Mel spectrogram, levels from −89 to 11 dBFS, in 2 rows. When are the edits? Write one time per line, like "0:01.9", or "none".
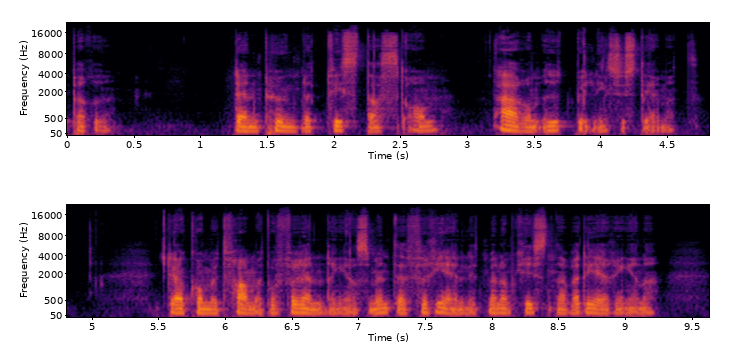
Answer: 0:01.8
0:02.5
0:06.3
